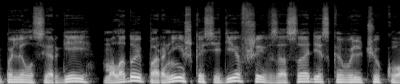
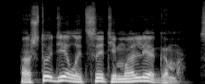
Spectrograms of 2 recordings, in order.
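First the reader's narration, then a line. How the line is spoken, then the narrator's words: Plain. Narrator (Russian): спросил Вадим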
